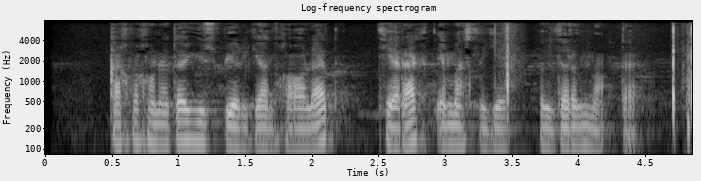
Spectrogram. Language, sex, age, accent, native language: Uzbek, male, 12-17, Qoraqalpog'iston, Uzbek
